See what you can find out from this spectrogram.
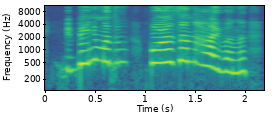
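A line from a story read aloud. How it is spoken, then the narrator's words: Stammering. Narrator (Turkish): diye kekelemiş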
